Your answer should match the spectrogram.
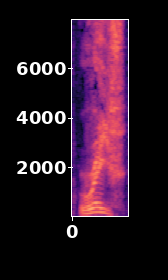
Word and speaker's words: Ralph: Il y a quelques années, plusieurs auditeurs m'avaient gentiment signalé l'exacte prononciation de son prénom. Ce n'est pas Ralph, mais plutôt Ralph. – Ralph Vaughan Williams.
